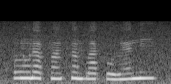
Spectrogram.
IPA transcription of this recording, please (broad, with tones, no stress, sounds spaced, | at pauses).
l ɔ̃˦ ɾ a˦˨ f ã˧ k ã˦ b a˧ k o˨ l ɛ̃˨˦ n i˦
